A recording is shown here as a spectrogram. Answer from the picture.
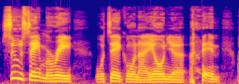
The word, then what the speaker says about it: Sault Ste. Marie: Am I saying this right? Say it for me, Matt. Sault Ste. Marie, is that what it is? – Sault Ste. Marie. – Sault, thank you for that. Why is it spelled S-A-U-L-T?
